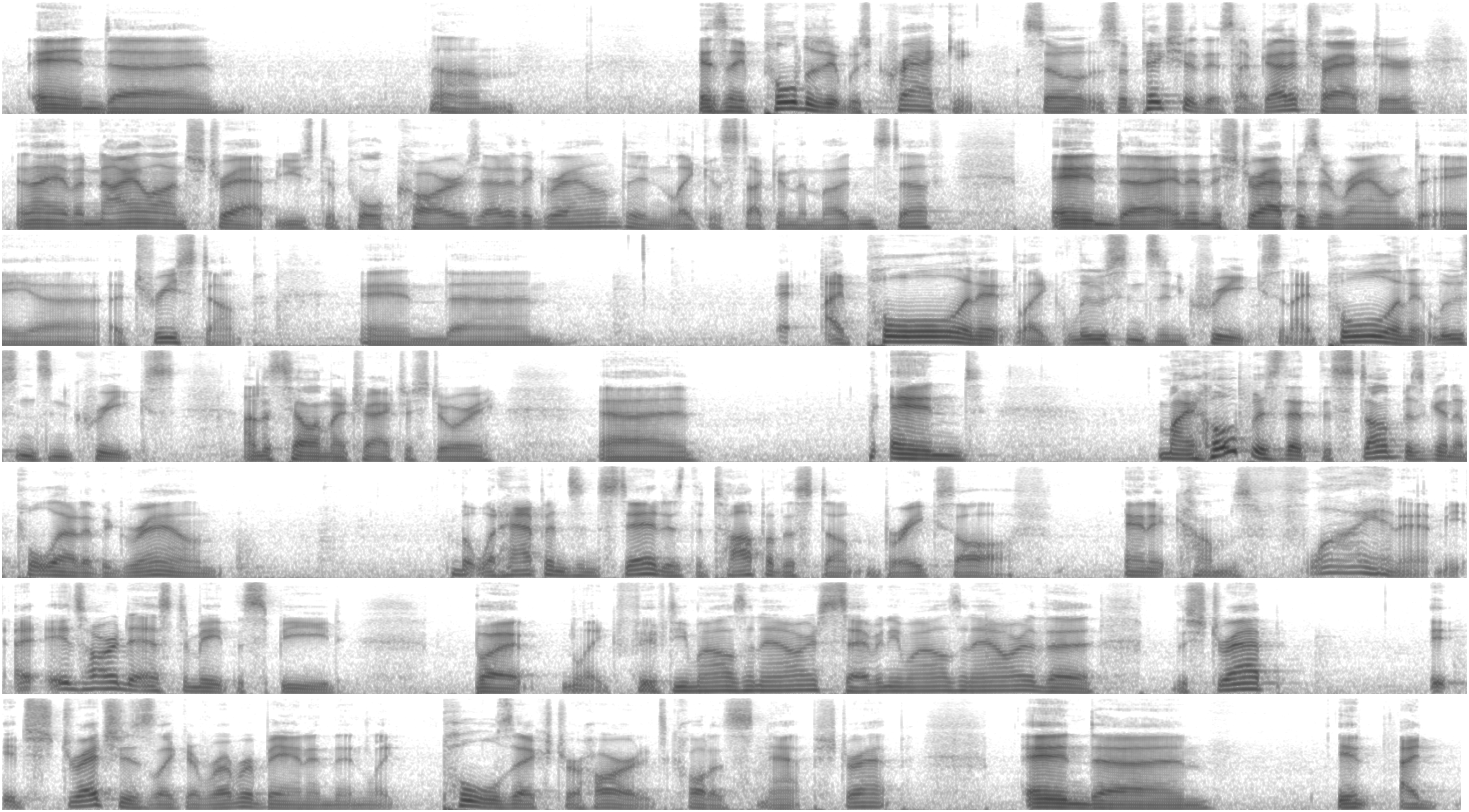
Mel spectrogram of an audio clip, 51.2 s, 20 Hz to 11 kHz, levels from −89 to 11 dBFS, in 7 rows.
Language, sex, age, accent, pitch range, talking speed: English, male, 40-59, American, 90-115 Hz, 180 wpm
